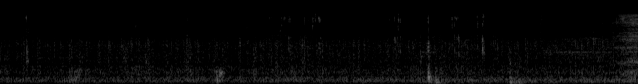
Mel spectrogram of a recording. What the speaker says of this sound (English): it's a cold day, rain and so forth, condensation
